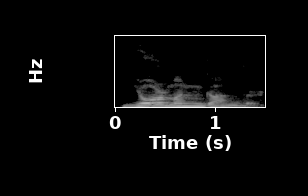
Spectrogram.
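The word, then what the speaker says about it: Jörmungandr: do you say well say one more time your man ghandar your man ghandar is that is that astral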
